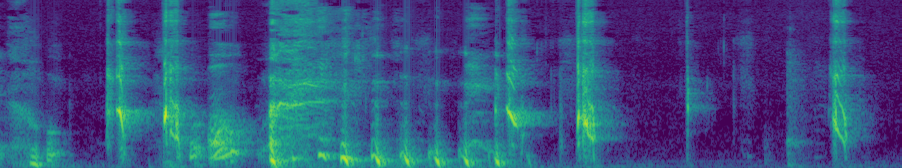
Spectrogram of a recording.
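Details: Newborn twins hiccuping: short, sharp squeaky catches about every second between bursts of nearby laughter.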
